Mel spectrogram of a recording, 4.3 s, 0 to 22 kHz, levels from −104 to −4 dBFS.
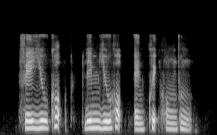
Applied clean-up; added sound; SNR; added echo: neural mask model Resemble Enhance denoiser.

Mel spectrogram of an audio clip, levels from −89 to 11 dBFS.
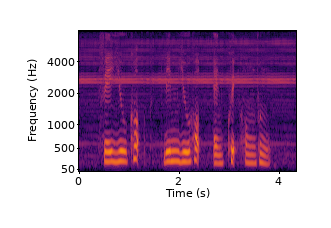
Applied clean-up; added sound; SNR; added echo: none; Engine; 15 dB; none.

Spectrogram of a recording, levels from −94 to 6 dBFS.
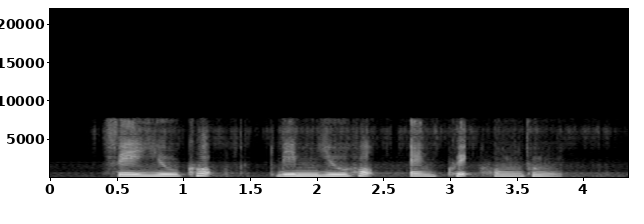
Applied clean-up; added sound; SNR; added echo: neural separator model SepFormer DNS4.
